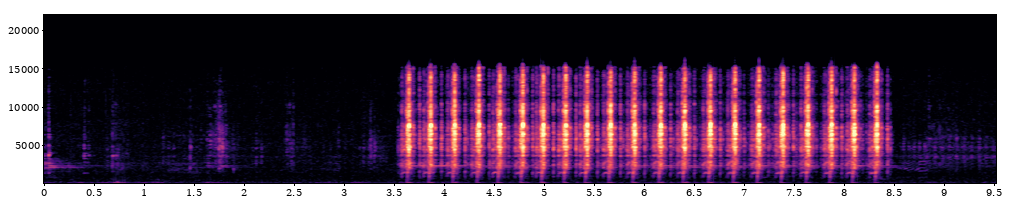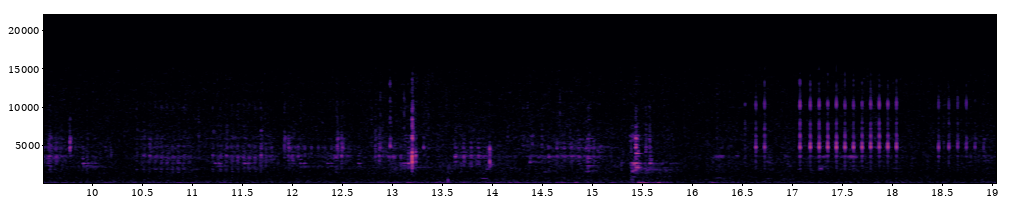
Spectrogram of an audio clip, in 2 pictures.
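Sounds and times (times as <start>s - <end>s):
airsoft gun firing rapid shots: 3.6s - 8.5s.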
